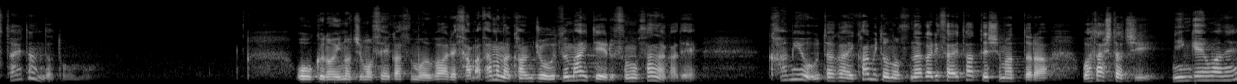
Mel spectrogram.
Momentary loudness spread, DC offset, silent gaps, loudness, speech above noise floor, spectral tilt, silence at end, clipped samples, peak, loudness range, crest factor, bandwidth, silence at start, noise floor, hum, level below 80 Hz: 11 LU; under 0.1%; none; -24 LUFS; 40 dB; -3 dB/octave; 0 s; under 0.1%; -6 dBFS; 5 LU; 18 dB; 16.5 kHz; 0.05 s; -64 dBFS; none; -88 dBFS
